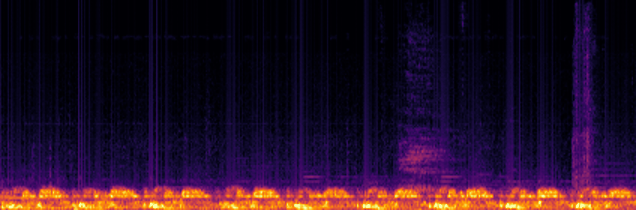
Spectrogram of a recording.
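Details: Steady, regular heartbeat heard through a stethoscope over soft music: a heart transplant recipient with prior cardiomyopathy and aortic valve replacement, as the donor's mother listens to her late son's heart; normal heart sounds.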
